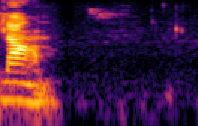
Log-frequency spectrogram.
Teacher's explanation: پہلوئی مسمتیں، جن کی ادائیگی کے وقت ہوا زبان کے پہلوؤں سے گزرے، مثلاً لام. لام کو جب ہم ادا کرتے ہیں تو ہماری زبان منہ کے اوپر والے حصے سے ٹچ ہوتی ہے اور پہلوؤں سے یعنی سائیڈوں سے ہوا گزرتی ہے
